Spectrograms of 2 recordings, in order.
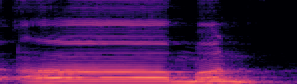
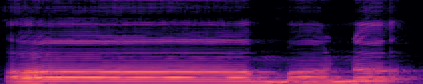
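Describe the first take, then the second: First: The word ends on a bare n sound. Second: The word ends on a final vowel. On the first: The reader stops on this word. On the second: The reading continues without stopping.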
